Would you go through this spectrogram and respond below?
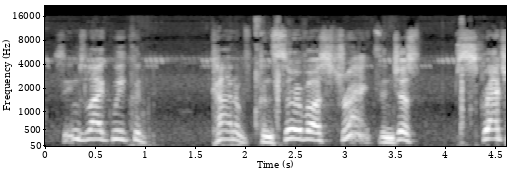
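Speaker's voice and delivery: put-on young private grumbling to his sergeant; lightly voiced young soldier. A narrator's reading.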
